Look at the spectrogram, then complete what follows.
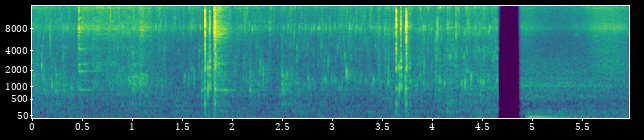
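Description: Chicken curry bubbling in a metal wok as a spatula stirs it through the gravy, with two sharp clicks of the spatula against the pan about two seconds apart. The sound cuts off shortly before the end.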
